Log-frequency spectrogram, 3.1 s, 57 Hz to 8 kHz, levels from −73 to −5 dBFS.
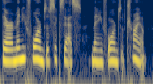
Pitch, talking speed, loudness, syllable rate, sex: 225 Hz, 195 wpm, -17 LUFS, 5.4 syllables/s, female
